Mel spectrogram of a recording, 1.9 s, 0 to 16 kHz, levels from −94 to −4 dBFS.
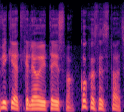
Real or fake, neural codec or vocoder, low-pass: real; none; 14.4 kHz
